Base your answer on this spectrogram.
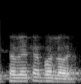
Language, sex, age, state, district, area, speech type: Odia, male, 18-30, Odisha, Kandhamal, rural, conversation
